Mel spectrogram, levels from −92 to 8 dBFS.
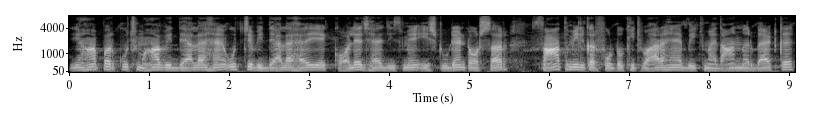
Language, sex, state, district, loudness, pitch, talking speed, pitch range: Chhattisgarhi, male, Chhattisgarh, Korba, -19 LUFS, 125 Hz, 170 wpm, 115-135 Hz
